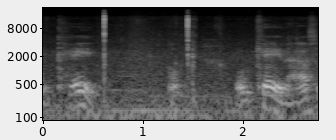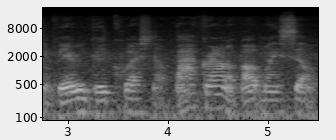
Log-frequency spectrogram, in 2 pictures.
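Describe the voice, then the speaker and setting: In a Bahamian accent, the speaker talks at a moderate pace. Audible room echo surrounds the voice. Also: man. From Bahamas. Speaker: high school band director. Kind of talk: interview. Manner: hesitant, many fillers.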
